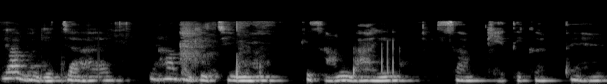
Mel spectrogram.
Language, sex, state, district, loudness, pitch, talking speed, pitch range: Hindi, female, Bihar, Jamui, -24 LUFS, 180 Hz, 120 wpm, 175-190 Hz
